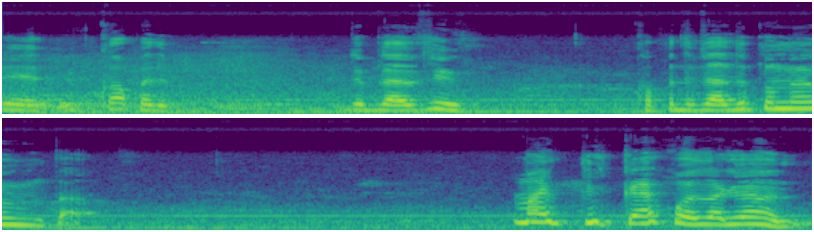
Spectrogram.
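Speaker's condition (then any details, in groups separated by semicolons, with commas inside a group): Cerebral palsy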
